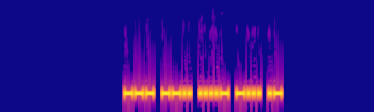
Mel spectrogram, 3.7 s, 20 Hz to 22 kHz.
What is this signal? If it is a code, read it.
Morse code, heard as a keyed tone, about 45 wpm, 700 Hz. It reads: OZ4BA
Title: DXCC-100 Call Signs - 5 Characters - Repeated 3x - 45wpm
